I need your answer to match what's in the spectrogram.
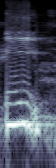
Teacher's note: संवर्त स्वर मुख द्वार बिल्कुल बंद रहता है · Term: संवृत स्वर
